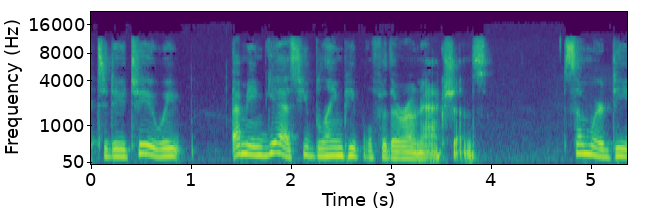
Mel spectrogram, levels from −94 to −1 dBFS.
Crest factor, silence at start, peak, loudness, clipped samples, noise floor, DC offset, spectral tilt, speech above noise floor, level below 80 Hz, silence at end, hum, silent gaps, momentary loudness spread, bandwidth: 14 dB; 0.05 s; -6 dBFS; -20 LUFS; under 0.1%; -53 dBFS; under 0.1%; -5 dB/octave; 35 dB; -52 dBFS; 0 s; none; none; 6 LU; 12.5 kHz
